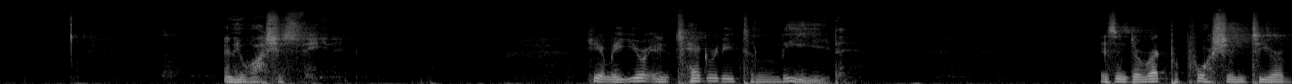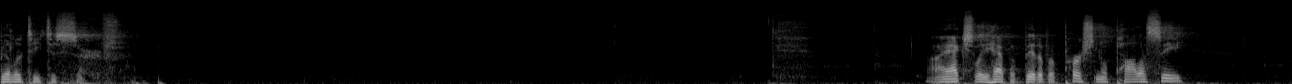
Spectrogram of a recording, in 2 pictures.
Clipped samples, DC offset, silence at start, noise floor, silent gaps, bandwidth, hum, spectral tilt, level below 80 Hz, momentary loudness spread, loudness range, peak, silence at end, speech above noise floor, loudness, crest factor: under 0.1%; under 0.1%; 0.7 s; -70 dBFS; none; 16.5 kHz; none; -4.5 dB/octave; -56 dBFS; 19 LU; 12 LU; -14 dBFS; 0.8 s; 37 dB; -33 LUFS; 24 dB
